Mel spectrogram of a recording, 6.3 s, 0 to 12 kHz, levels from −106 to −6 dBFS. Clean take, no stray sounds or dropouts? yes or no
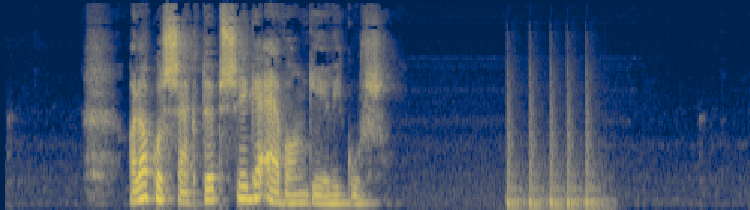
no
